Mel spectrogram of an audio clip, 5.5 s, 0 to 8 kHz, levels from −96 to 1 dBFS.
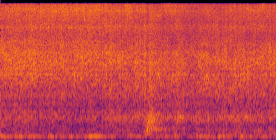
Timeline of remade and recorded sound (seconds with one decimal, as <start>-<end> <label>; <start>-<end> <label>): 0.0-2.1 recorded; 2.1-5.5 remade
